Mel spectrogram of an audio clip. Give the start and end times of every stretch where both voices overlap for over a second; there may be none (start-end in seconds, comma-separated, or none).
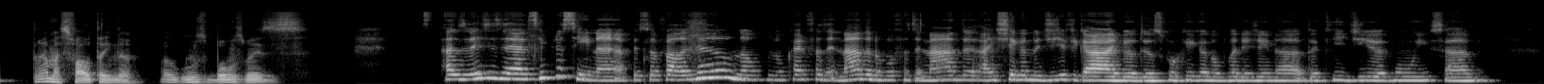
none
